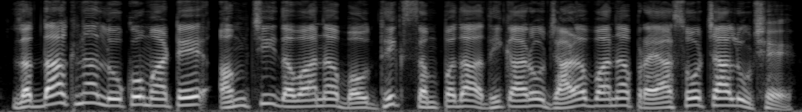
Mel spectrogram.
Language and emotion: Gujarati, neutral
